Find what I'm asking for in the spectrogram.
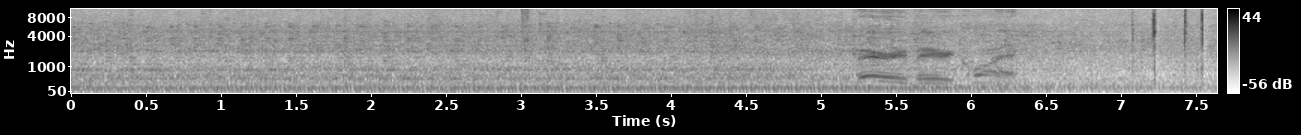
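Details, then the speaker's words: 1985 Chevrolet Celebrity 2.8 V6 after replacing a blown-out muffler: smooth steady low idle with a soft even exhaust note, no rasp or blatting; not fully quiet because of a gutted catalytic converter. "like it's supposed to be from factory now this does have a gutted cat so it isn't going to be fully fully quiet"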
